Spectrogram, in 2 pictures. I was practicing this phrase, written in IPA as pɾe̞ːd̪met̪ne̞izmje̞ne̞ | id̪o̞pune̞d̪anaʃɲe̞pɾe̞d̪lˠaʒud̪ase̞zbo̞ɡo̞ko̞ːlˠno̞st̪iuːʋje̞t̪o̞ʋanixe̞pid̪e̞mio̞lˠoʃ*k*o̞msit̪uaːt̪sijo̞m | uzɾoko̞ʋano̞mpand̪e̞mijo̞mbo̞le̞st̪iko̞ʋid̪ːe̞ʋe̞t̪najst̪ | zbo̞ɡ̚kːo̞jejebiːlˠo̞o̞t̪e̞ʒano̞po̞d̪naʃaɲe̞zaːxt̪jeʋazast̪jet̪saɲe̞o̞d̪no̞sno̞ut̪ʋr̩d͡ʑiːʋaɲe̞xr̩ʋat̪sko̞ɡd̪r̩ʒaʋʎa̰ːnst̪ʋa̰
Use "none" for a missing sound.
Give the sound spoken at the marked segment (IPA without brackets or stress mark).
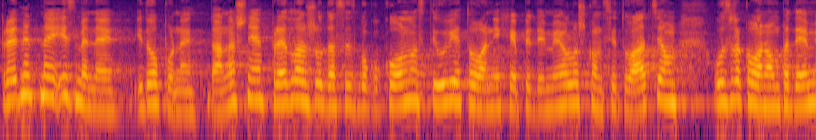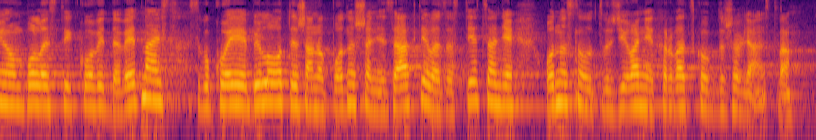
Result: k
